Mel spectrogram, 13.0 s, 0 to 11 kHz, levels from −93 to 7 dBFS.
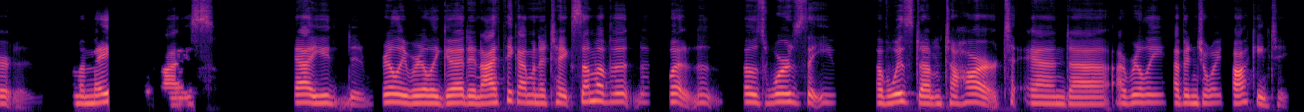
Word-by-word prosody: You're 170 -1 -2 0.6
amazing 175 +4 +2 0.6
advice. 150 - -5 0.8
Yeah, 195 0 +5
you 180 0 +2
did 155 -3 -13
really, 200 -1 +4
really 180 0 +3
good. 180 +2 +3
And 175 -1 +2
I 185 +1 +7
think 220 +3 -4
I'm 195 -1 +2
gonna 180 -1 -1
take 185 -2 -2
some 210 +2 +1
of 220 -3 +3
the 210 0 -1
the 200 -2 -15 0.2
what 210 -1 0
th 190 -1 -9 0.3
those 195 -3 0
words 205 +1 +2
that - - -3
you 190 0 -12 0.4
of 180 -1 0
wisdom 180 -4 +2
to 175 -2 -1
heart, 195 -1 +2
and, 170 -2 -1
uh, 160 0 +1
I - - -4
really 190 +2 -2
have 185 0 -1
enjoyed 180 +1 -3
talking 180 -5 +2
to 145 +1 -17
you. - - -24
180 Hz, 175 wpm, -25 LUFS, 170-195 Hz, 0.8 s, I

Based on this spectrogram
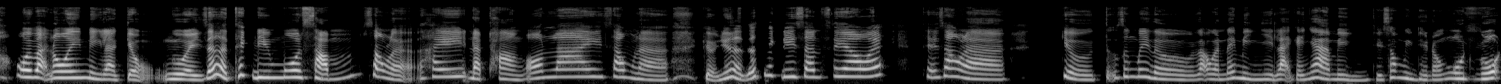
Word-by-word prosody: Ôi! 340 -4 +6
Bạn 315 -4 +5
ơi, 305 +1 +7
mình 285 -6 +1
là 230 -1 +2
kiểu 215 -3 -1
người 235 -4 +3
rất 320 - +6
là - - +6
thích 430 0 -1
đi 315 +1 +5
mua 325 +1 +3
sắm, 300 +1 +2
xong 370 - 0
là 220 -4 -3
hay 360 +2 -1
đặt 260 -4 0
hàng 235 -5 -2
online, 350 +4 -1
xong 335 -4 0
là, 215 -6 -4 0.3
kiểu 230 - -4
như 250 +10 0
là, 310 -7 +2
rất 280 - -1
thích 410 -1 -6
đi 350 0 0
săn 335 -1 -1
sale 370 -1 +1
ấy. 365 +3 +4 0.5
Thế 325 -1 -5
xong 375 -2 +1
là, 240 -6 0 0.6
kiểu, 240 - -2
tự - - -10
dưng 355 +3 -6
bây 355 -2 -1
giờ 225 -5 -3
dạo 240 0 -3
gần 230 -1 -4
đây 280 +3 -3
mình 260 -6 -2
nhìn 230 -1 -5
lại 230 -1 0
cái 220 -1 -5
nhà 285 +1 +1
mình, 210 -4 -7
thế 215 - -7
xong 310 +7 -4
mình 265 -5 -2
thấy 215 - -6
nó 215 +1 -6
ngồn 270 +2 0
ngộn 265 +5 +3
285 Hz, 215 wpm, -21 LUFS, 235-340 Hz, 0.6 s, ơi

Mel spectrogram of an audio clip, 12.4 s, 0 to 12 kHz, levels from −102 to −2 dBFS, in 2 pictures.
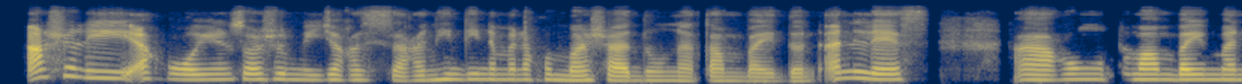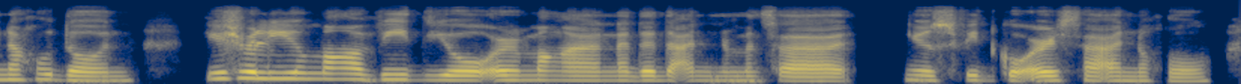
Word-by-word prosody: Actually, 275 -7 +5
ako 210 -2 +3
yung 210 +1 -2
social 220 0 0
media 200 0 -3
kasi 195 -1 -6
sakin 180 +2 -3
hindi 215 +1 -3
naman 205 -1 -3
ako 210 - -8
masyadong 175 -3 +1
natambay 155 -1 -2
dun 150 +1 -6
unless, 220 -4 +2 0.4
ah, 195 -1 +3
kung 215 0 -4
tumambay 210 -1 +3
man 205 0 -1
ako 205 +1 -4
dun 165 -2 -2 0.3
usually 245 0 +3
yung 235 - -4
mga 220 -3 0
video 190 -2 +1
or 185 +1 +3
mga 175 -2 -2
nadadaan 175 0 -1
naman 170 0 -9
sa 155 -1 +1 0.3
newsfeed 185 -1 -3
ko - - +1
or 170 - +6
sa 170 -1 -1
ano 165 -1 -6
ko 150 0 -6
190 Hz, 170 wpm, -24 LUFS, 170-210 Hz, 0.4 s, or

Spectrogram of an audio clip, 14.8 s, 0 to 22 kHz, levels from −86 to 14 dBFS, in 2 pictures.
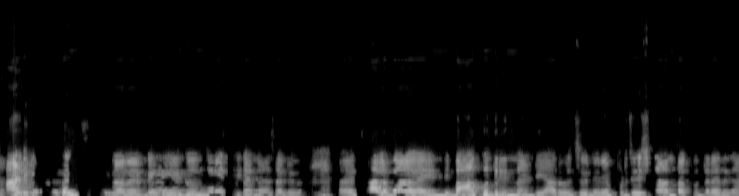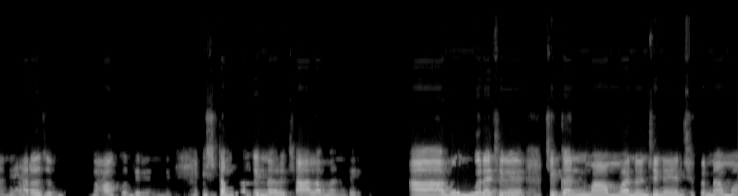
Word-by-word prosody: అడిగి 280 -2 +4
మరి 275 0 -12
తెలుసుకున్నానండి. 240 -4 -2 0.3
గోంగుర 275 +2 -2
చికెనసలు 230 -8 -8 0.5
ఆహ్, 205 - -3
చాలా 220 +1 +5
బాగా 240 -1 +4
అయింది. 210 0 -1
బాగా 235 +3 +5
కుదిరింది 225 -8 +1
అండి 180 -1 -5
ఆరోజు. 175 0 -6
నేను 200 0 -3
ఎప్పుడు 210 +1 -11
చేసినా 240 0 -3
అంత 220 0 -2
కుదరదు 210 0 -6
గానీ, 205 +10 -12
ఆ - - +3
రోజు 255 0 +1 0.5
బాగా 230 +1 0
కుదిరింది. 195 -4 -10 0.4
ఇష్టంతో 295 +4 0
తిన్నారు 215 -5 +1
చాలా 190 0 +4
మంది. 185 - -12 0.6
ఆహ్, 215 -1 +8
గోంగూర 235 +1 +3
చే 260 - +2 0.4
చికెన్ 250 -1 +2
మా 230 - +5
అమ్మ 225 +1 -1 0.2
నుంచి 235 +2 +2
నేర్చుకున్న, 220 -1 -3 0.2
మా 215 - -3
225 Hz, 145 wpm, -24 LUFS, 210-250 Hz, 0.6 s, ఆహ్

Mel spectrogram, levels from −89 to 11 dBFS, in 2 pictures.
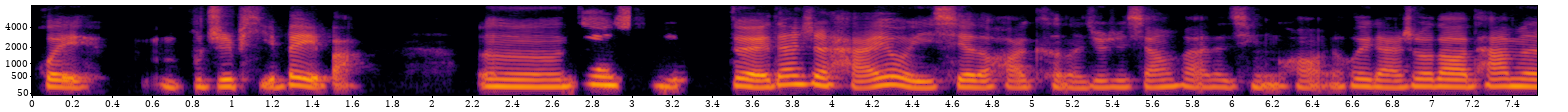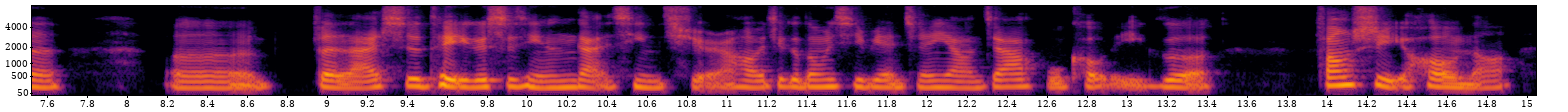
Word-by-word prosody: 会， 455 - 0 0.2
嗯， 185 -3 -5
不 195 - -5
知 195 +1 +2
疲 195 0 -4
惫 215 +1 +5
吧。 - - -6 0.6
嗯， 195 -1 +3
但 245 -3 +5
是 205 -4 -6 0.2
对， 195 -5 +6
但 255 +1 +4
是 250 -3 +4
还 190 -3 0
有 240 -2 +4
一 170 - +2
些 185 +1 0
的 180 - 0
话， 185 - -5
可 - - -8
能 175 - -6
就 180 +1 -5
是 185 0 -5
相 190 +2 -3
反 195 -2 -4
的 185 - -6
情 200 +4 -6
况 215 -1 -7
的。 210 - -6
会 205 -1 -1
感 180 -2 -1
受 205 0 0
到 200 -1 +3
他 200 +1 -1
们， 195 -2 +2 0.5
呃， 165 -2 -2 0.3
本 - - +4
来 85 - 0
是 205 +1 +1
对 205 +1 +7
一 185 - +3
个 190 - +4
事 195 +1 -2
情 195 -5 +1
很 175 +1 -1
感 185 0 0
兴 180 -2 -3
趣， - - -7
然 - - -5
后 180 -2 -1
这 200 - -4
个 195 - +1
东 190 +1 +1
西 200 -1 -3
变 185 -1 -1
成 175 -1 -4
养 170 -2 -3
家 195 +1 -1
糊 200 - -6
口 185 - -2
的 - - -8
一 - - -6
个 200 0 0 0.5
方 230 +1 +6
式 245 -5 +1
以 190 - -1
后 95 - +1
呢， 85 -1 -4
195 Hz, 270 characters per minute, -20 LUFS, 180-205 Hz, 0.6 s, 对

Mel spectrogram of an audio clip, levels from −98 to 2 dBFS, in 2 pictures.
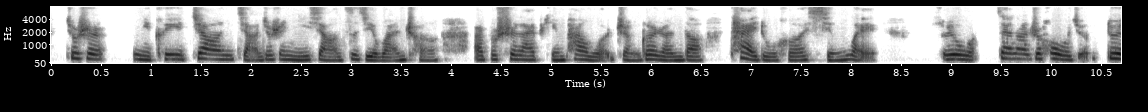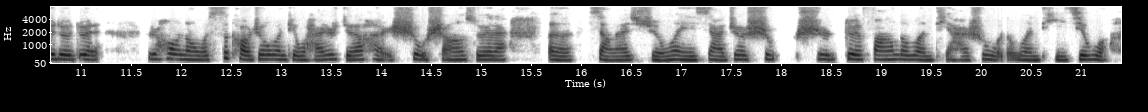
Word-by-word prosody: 就 295 - +1
是 265 -4 +2 0.3
你 225 -4 +1
可 250 - -9
以 240 -2 +1
这 285 - +2
样 245 -3 +3
讲， 190 - -3
就 225 +1 -1
是 245 - 0
你 205 -2 +2
想 190 -3 -2
自 235 +4 -2
己 200 -4 +4
完 180 +2 +1
成， 185 -3 -4 0.4
而 - - +1
不 230 +2 -3
是 250 - +1
来 210 -2 0 0.2
评 200 0 +2
判 220 -1 0
我 180 - -2
整 185 -4 -3
个 240 0 +4
人 190 -2 +2
的 195 -1 +1 0.3
态 255 -9 +3
度 190 -2 -2
和 195 +1 -2
行 205 -1 -2
为。 - - -2 0.6
所 235 - -1
以 - - +7
我， 225 -4 +4 0.2
在 285 -2 +2
那 260 -1 0
之 270 +2 +2
后， 270 0 +3
我 215 -2 +2
就 - - -3 0.2
对 275 -3 +8
对 240 -2 +5
对， 235 -1 +2 0.5
然 255 -1 -1
后 260 -1 +2
呢， 225 -2 +1
我 215 0 0
思 240 +7 -2
考 240 -5 +3
这 245 +3 0
个 235 - +2
问 230 -1 +1
题， 225 0 -1
我 210 - +1
还 210 0 -2
是 245 0 0
觉 220 -2 -1
得 225 +1 +1
很 230 -2 -5
受 255 -3 0
伤。 210 +1 0
所 220 -1 -1
以 - - +3
来， 210 0 -1 0.4
呃 200 -2 0 0.2
想 215 -5 -1
来 195 +1 0
询 200 -3 -2
问 215 0 +2
一 200 - +3
下 205 -1 -2
这 225 +2 -1
是 245 +2 -1
不 - - -7 0.2
是 235 -2 -1
对 250 -2 +4
方 230 -1 -1
的 230 -1 0
问 210 -2 0
题 195 - -9
还 200 0 -4
是 240 - -5
我 210 -3 -1
的 - - -5
问 200 -1 +1
题， 200 0 -5
结 225 +3 +3
果 210 -2 0
220 Hz, 250 characters per minute, -21 LUFS, 200-240 Hz, 0.6 s, 对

